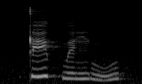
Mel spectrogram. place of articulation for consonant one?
retroflex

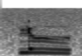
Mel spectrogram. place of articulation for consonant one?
retroflex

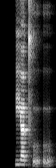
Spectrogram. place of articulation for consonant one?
palatal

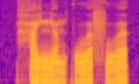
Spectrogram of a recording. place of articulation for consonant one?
glottal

